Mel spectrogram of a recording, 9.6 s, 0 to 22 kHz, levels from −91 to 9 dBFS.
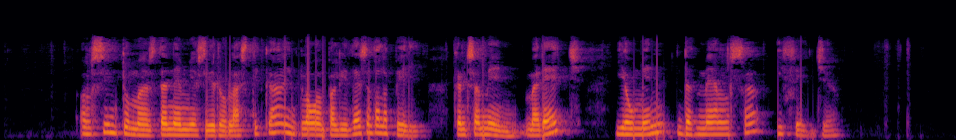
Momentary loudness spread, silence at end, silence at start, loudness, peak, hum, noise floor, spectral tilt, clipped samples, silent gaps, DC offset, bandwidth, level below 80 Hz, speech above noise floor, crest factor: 11 LU; 1.2 s; 0.8 s; -24 LUFS; -6 dBFS; none; -71 dBFS; -6 dB/octave; under 0.1%; none; under 0.1%; 7.8 kHz; -56 dBFS; 48 dB; 18 dB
